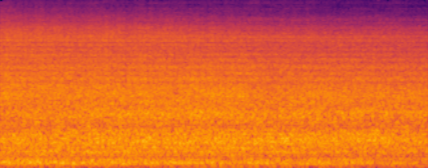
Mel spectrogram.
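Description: Freight train of flat wagons loaded with steel rolling away along the line: a loud, steady rush of wheels on rail with no clear beat.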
